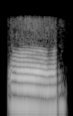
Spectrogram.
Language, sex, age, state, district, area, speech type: Punjabi, male, 18-30, Punjab, Patiala, urban, conversation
